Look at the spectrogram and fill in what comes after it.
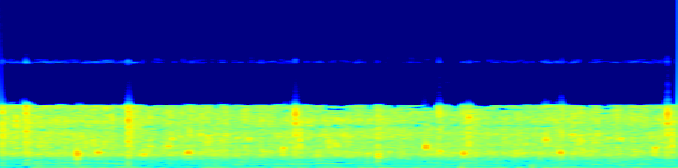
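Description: Tofu pieces sizzling in shallow hot oil, a steady crackle with frequent sharp pops, as they pan-sear to brown on one face. Soft background music runs underneath.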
